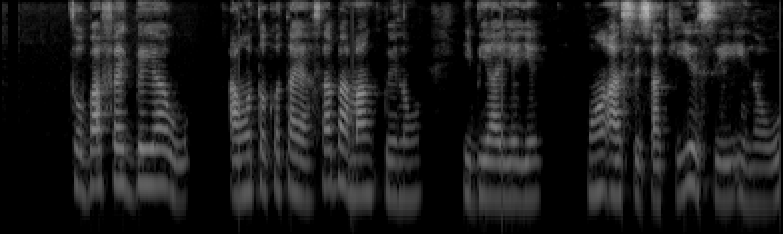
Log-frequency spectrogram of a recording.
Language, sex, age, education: Yoruba, female, 15-29, tertiary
